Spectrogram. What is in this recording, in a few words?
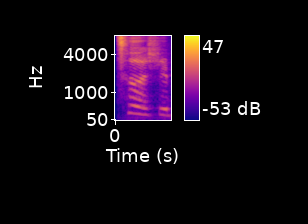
"ce4shi4", Chinese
